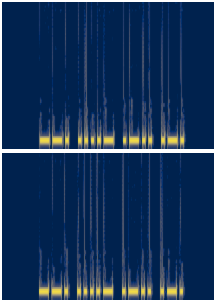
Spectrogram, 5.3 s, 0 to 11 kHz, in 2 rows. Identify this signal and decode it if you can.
Morse code, heard as a keyed tone, about 30 wpm, 700 Hz. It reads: G4LR G4LR
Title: DXCC-100 Call Signs - 4 Characters - Repeated 2x - 30wpm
